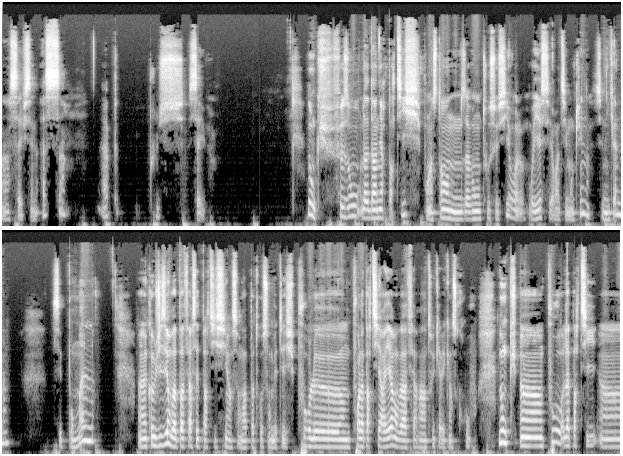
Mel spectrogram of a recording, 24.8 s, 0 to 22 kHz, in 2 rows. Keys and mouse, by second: 6.0-24.7 middle drag.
